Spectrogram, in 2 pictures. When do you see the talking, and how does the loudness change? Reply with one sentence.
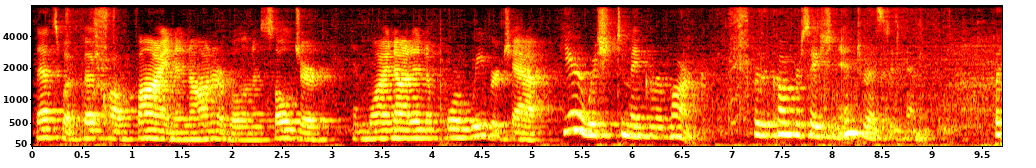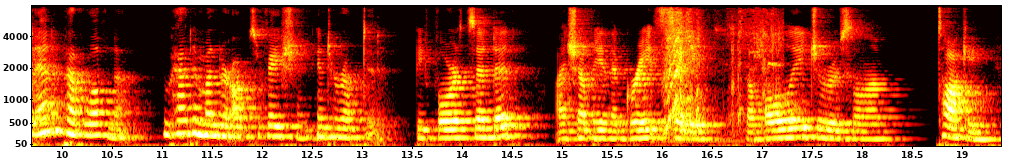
The talking can be heard from 0.0 to 19.3 s, at a steady volume.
